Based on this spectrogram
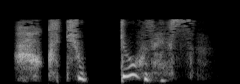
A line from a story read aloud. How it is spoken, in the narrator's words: she hisses at Maria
